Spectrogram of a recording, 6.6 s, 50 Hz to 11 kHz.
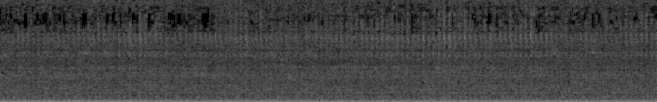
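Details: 1966 Ford Mustang convertible after a choke/high-idle fix, restarted with three pedal pumps. A low, even rumble held steady in gear with no stumble, hunting or surging; the idle is smooth and much improved.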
